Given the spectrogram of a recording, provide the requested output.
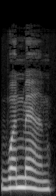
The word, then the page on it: one-man: British English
